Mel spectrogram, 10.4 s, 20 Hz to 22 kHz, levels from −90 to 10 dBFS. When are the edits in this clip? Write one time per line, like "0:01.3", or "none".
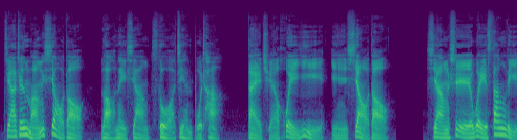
0:04.9
0:06.5
0:07.9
